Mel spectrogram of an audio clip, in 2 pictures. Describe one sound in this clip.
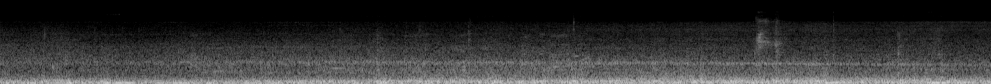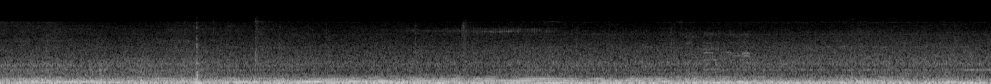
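Wind buffets the microphone steadily.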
